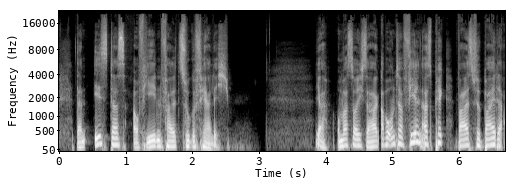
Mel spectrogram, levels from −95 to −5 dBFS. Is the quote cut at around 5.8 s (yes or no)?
yes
